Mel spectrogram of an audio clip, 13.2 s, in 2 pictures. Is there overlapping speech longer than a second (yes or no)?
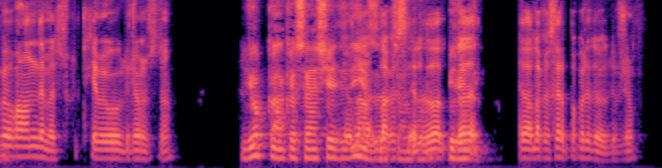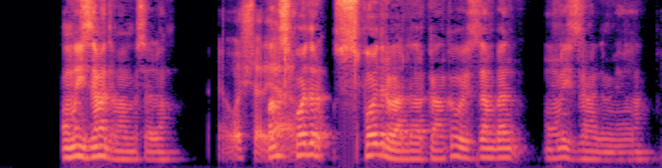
yes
